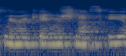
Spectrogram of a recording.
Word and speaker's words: Marykay Wishneski: It's Marykay Wishneski, and I'm so glad to be here.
